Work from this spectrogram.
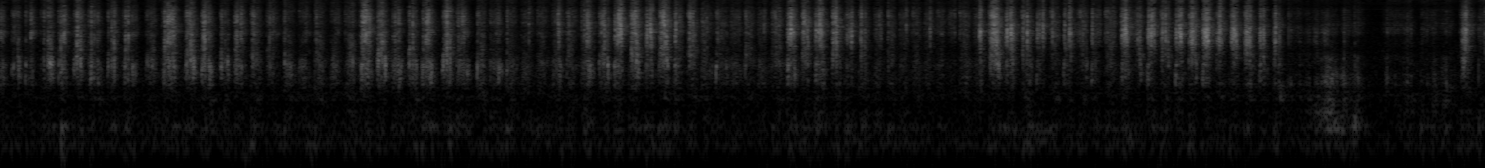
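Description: A wooden stylus scratches a black wax-coated scratch-art sheet in a spiral-bound pad, filling in an area. Rapid, uneven back-and-forth strokes make a dry, bright, rasping sound, about three to four strokes per second. The scratching eases briefly near the end, then resumes.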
